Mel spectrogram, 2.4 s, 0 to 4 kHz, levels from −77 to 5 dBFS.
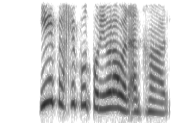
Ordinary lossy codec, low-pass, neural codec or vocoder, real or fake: Opus, 24 kbps; 3.6 kHz; autoencoder, 44.1 kHz, a latent of 192 numbers a frame, MeloTTS; fake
